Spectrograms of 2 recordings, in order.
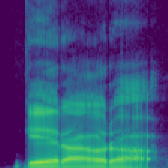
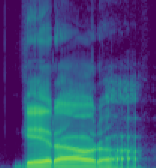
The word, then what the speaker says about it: get out of: se pronuncia Let let la siguiente tres palabras se van a unir y van a sonar Get out of Get out of aquí la t de get y la t de out van a sonar como una r suave por lo tanto las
